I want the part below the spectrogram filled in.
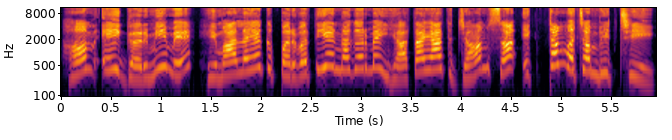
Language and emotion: Maithili, surprised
